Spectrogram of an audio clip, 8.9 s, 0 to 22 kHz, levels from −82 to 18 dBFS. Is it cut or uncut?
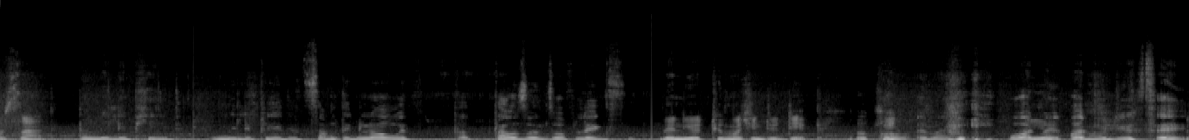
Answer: cut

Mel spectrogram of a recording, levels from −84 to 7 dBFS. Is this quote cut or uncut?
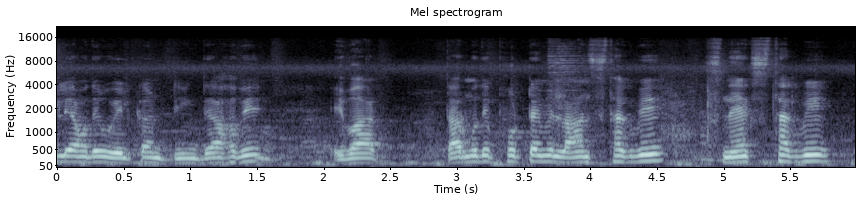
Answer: uncut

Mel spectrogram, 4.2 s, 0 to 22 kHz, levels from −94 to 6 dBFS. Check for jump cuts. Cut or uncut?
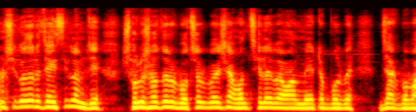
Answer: uncut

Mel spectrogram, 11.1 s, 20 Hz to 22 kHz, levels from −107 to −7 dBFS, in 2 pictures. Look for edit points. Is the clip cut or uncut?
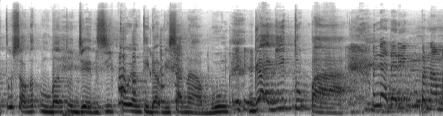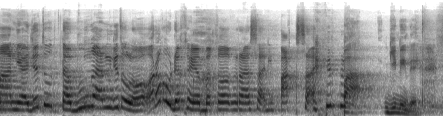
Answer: uncut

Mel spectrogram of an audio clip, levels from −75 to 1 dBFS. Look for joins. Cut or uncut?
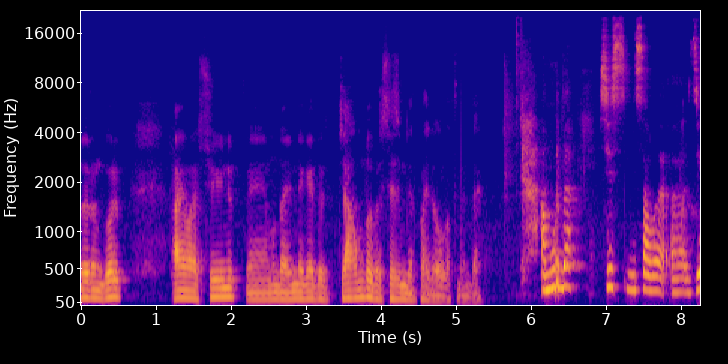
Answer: uncut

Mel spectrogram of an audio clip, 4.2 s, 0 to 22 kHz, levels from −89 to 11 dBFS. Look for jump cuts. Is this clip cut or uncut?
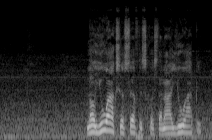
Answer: uncut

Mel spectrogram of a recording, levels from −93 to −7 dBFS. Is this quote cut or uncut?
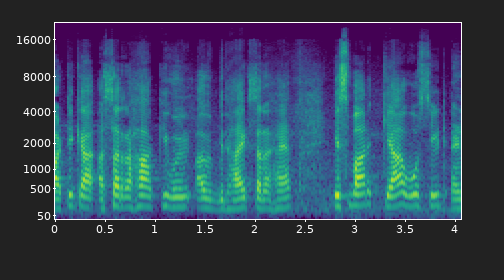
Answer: uncut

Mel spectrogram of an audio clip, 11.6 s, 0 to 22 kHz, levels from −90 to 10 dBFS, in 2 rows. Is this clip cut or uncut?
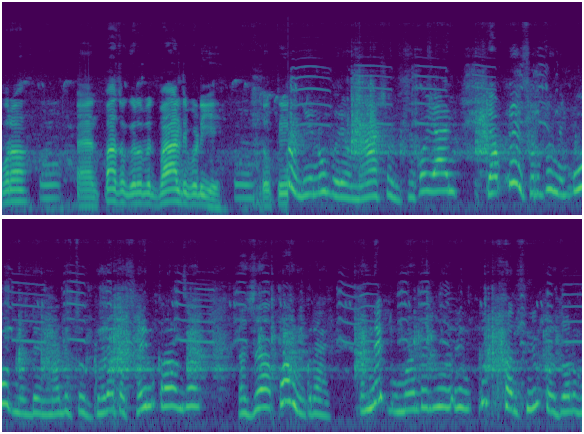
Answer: cut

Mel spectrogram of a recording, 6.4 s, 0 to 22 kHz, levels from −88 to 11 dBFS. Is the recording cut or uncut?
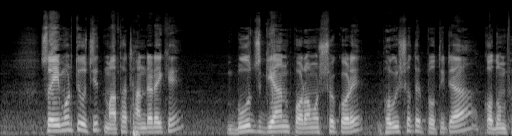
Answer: uncut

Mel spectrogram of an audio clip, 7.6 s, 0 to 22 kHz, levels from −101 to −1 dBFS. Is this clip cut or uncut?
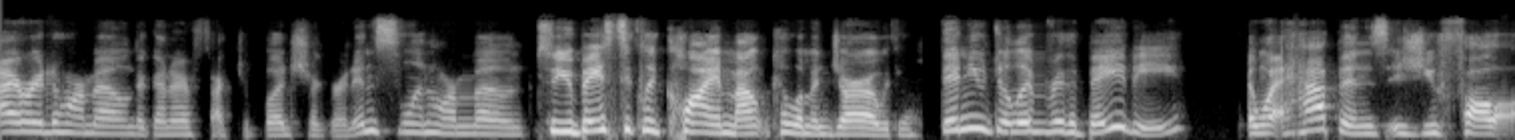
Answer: cut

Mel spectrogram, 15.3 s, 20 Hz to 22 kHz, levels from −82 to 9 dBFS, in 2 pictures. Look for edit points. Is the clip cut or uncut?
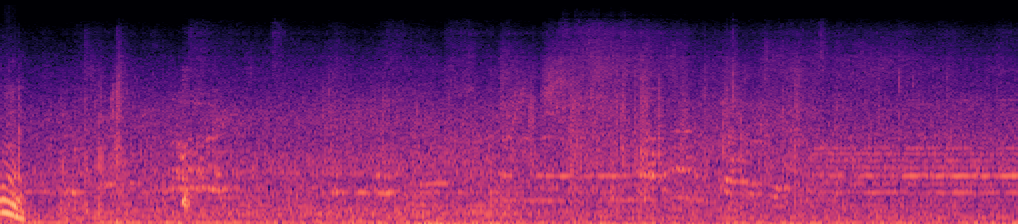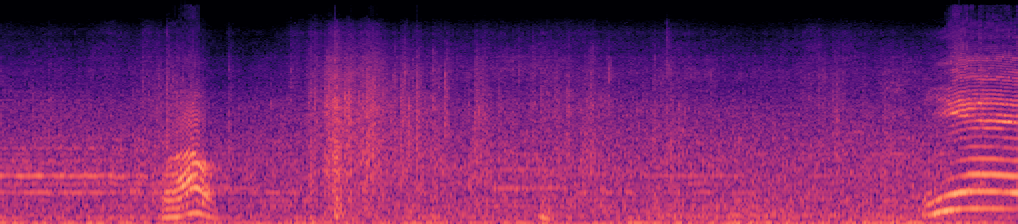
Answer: uncut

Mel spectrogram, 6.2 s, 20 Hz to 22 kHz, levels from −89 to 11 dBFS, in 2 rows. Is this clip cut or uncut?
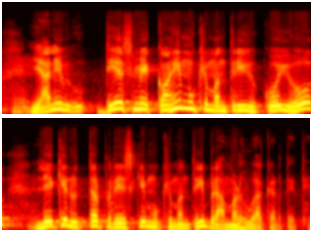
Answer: uncut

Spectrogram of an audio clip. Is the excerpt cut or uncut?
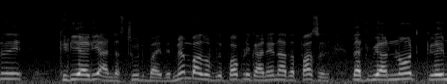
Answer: uncut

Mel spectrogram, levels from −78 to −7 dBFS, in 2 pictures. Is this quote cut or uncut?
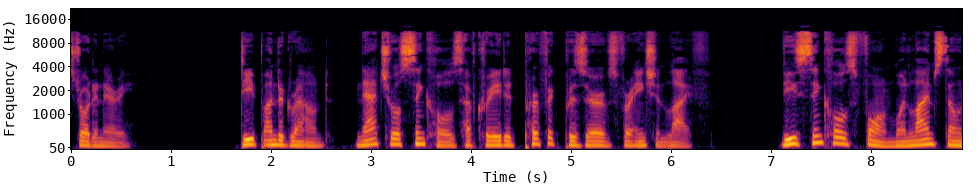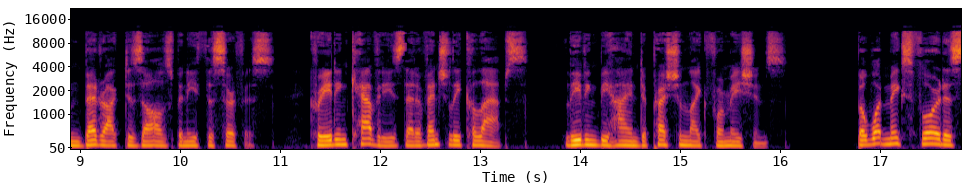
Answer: uncut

